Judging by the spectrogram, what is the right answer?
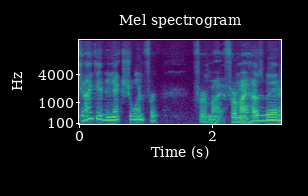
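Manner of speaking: very high, bubbling over with excitement. Retelling a lady's request for extra candy: imitating a super excited lady. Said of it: "she was all, like, super excited".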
